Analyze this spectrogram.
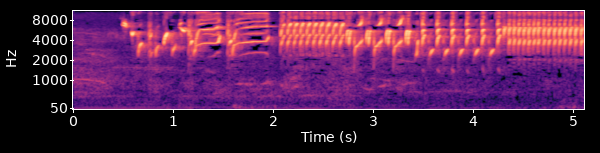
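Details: Wild European goldfinch singing, described as a flawless song: tinkling, rapid twittering phrases with liquid trills and buzzy notes, ending in a fast repeated rattle; faint low background hum.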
